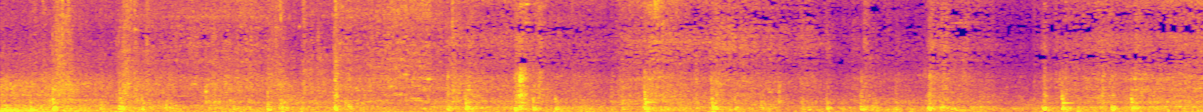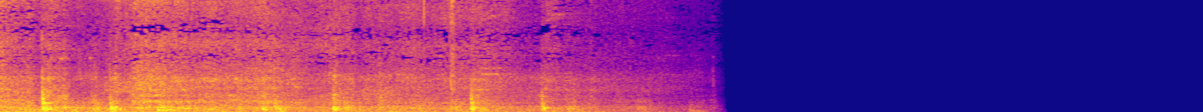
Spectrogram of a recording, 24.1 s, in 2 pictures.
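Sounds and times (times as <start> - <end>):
train wheels clickety-clack: 0.0 - 19.2
steady train rumble: 0.0 - 19.3.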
